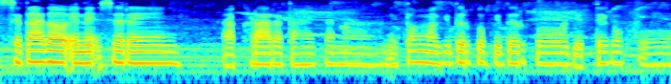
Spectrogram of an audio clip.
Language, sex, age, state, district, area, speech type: Santali, female, 60+, Odisha, Mayurbhanj, rural, spontaneous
